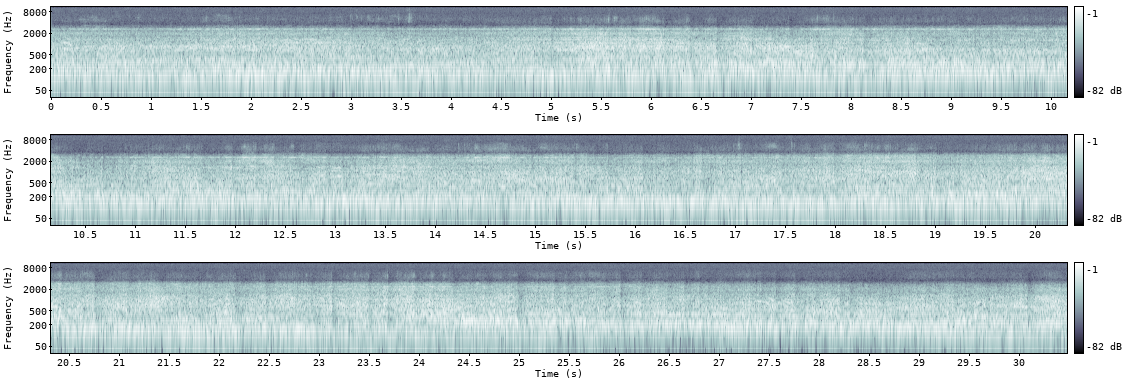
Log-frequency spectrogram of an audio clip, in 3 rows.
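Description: Beriev A-40 Albatros amphibian's jet engines running at takeoff power, a steady rushing noise that holds for the whole takeoff run and climb-out, with a thin high whine that fades over the first ten seconds or so.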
